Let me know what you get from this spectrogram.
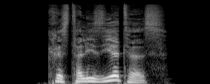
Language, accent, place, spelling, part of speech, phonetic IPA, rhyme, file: German, Germany, Berlin, kristallisiertes, adjective, [kʁɪstaliˈziːɐ̯təs], -iːɐ̯təs, De-kristallisiertes.ogg
- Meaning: strong/mixed nominative/accusative neuter singular of kristallisiert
